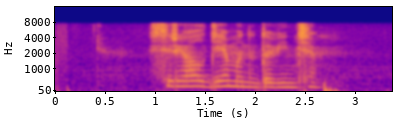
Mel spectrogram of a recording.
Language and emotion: Russian, neutral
